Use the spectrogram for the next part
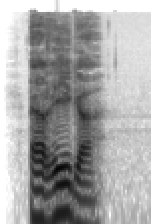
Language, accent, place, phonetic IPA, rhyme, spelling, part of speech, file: German, Germany, Berlin, [ɛɐ̯ˈʁeːɡɐ], -eːɡɐ, Erreger, noun, De-Erreger.ogg
- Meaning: pathogen, agent, germ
